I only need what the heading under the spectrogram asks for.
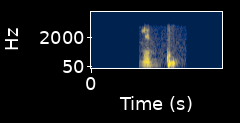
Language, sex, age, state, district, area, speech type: Maithili, male, 45-60, Bihar, Madhepura, rural, conversation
